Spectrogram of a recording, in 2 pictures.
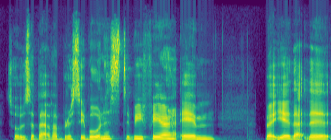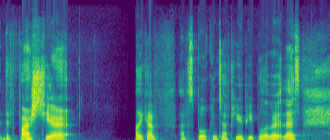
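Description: With a Scottish accent, a woman speaks at a fairly quick pace in a fairly low, dark, mellow voice, leaving long, frequent pauses. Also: ordinary pitch variation. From Scotland. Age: 40s. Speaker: CrossFit athlete. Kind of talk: casual chat. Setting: studio.

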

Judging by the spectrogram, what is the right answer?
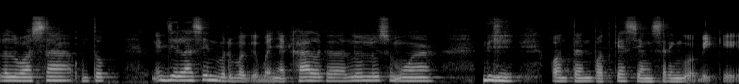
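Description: Speaking at a fairly slow pace, a woman uses a fairly low pitch and fairly even intonation, her tone dark and mellow. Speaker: solo podcaster. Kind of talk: casual monologue. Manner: hesitant, many fillers.

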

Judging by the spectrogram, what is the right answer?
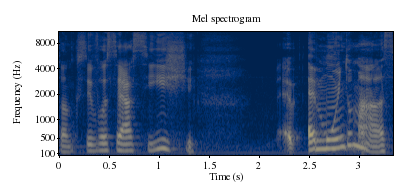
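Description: A woman talks in an animated tone with lively intonation at a fairly slow pace. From Brazil, northern Minas Gerais (Salinas). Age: 20s. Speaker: actress and digital influencer. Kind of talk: casual chat.

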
